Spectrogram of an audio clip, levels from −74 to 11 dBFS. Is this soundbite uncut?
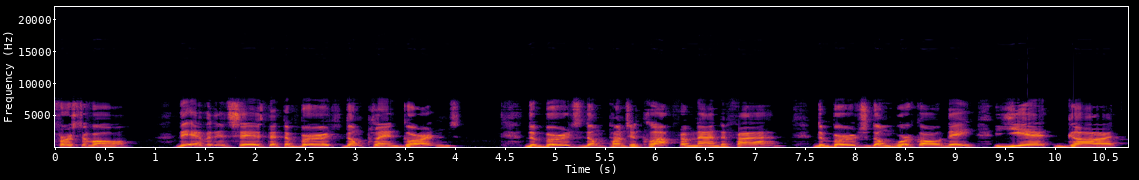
yes; 0 cuts

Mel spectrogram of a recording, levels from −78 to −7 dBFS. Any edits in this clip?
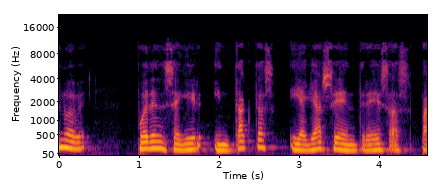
no; 0 cuts

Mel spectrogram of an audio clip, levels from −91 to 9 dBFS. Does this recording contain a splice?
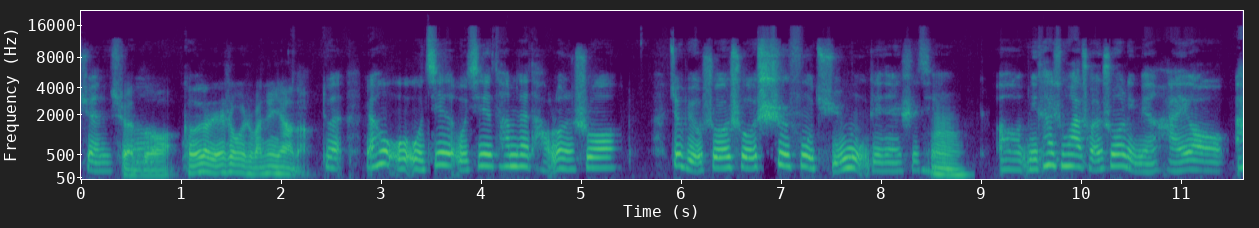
yes; 1 cut; at 1.0 s

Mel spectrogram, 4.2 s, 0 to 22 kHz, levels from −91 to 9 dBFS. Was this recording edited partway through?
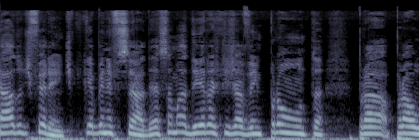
no; 0 cuts

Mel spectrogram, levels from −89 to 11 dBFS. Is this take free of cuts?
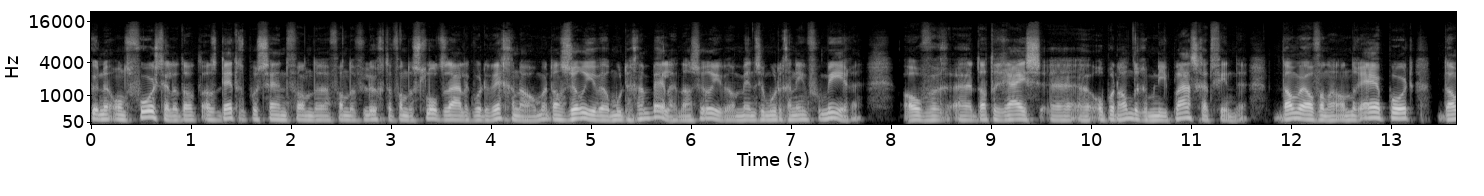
yes; 0 cuts

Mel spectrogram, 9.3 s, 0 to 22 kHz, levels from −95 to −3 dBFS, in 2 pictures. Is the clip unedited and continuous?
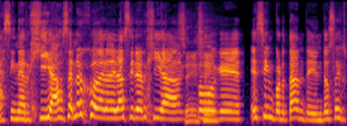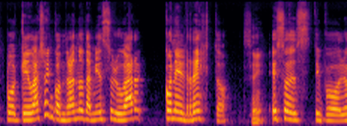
yes; 0 cuts

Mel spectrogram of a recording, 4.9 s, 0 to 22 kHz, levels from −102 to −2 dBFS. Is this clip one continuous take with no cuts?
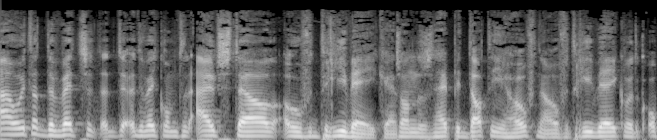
no; 2 cuts; at 1.2 s, 3.0 s

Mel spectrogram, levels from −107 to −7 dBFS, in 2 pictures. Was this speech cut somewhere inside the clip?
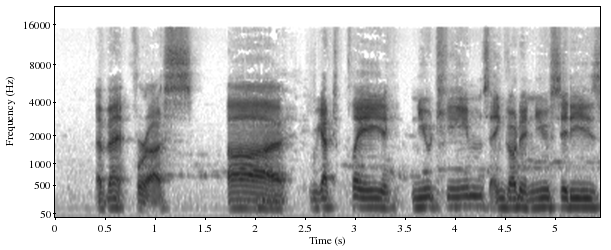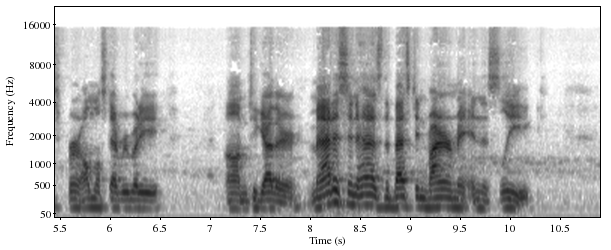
no; 0 cuts

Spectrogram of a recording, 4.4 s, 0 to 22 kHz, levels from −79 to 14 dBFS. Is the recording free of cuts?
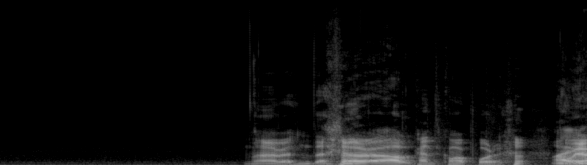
no; 1 cut; at 3.1 s

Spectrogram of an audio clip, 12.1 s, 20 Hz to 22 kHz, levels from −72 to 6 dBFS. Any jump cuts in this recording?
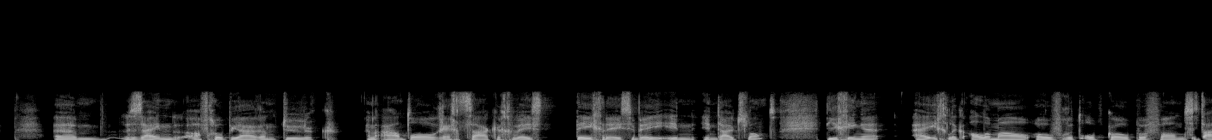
no; 0 cuts

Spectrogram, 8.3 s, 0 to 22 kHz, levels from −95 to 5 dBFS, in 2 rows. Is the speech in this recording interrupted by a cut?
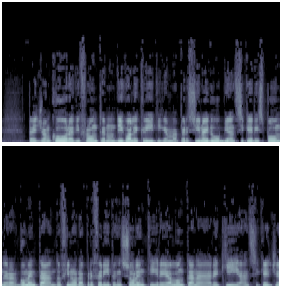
no; 0 cuts

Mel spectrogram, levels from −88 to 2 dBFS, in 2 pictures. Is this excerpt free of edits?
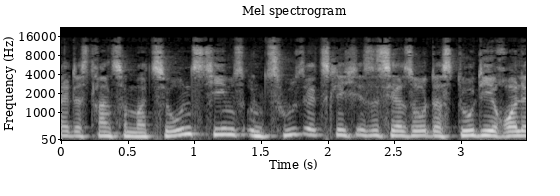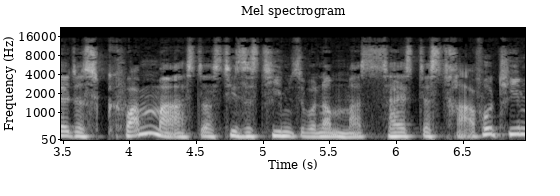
yes; 0 cuts

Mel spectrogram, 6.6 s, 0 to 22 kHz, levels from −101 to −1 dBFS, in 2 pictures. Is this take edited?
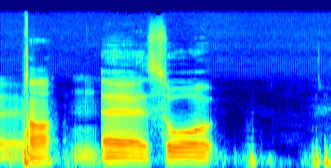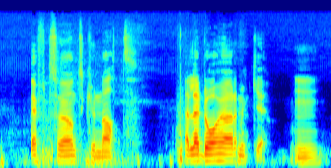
yes; 2 cuts; at 3.8 s, 5.6 s

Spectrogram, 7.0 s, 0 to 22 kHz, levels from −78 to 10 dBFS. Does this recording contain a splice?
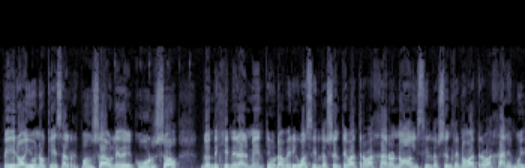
no; 0 cuts

